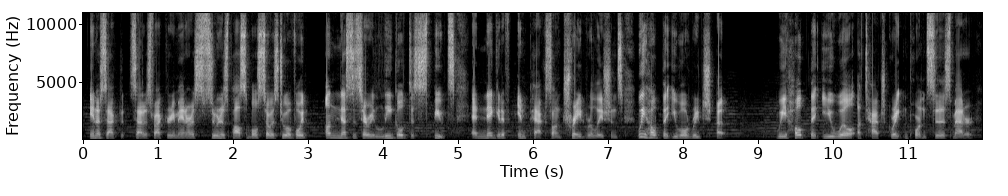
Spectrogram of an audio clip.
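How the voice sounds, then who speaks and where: A man's voice: medium pitch, pushed and bright. A man livestreaming a video game, reading its story text aloud and reacting to it.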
